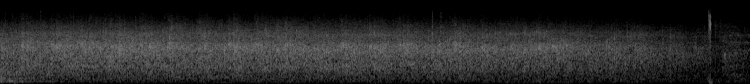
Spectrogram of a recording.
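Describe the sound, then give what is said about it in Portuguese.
Sustained applause from a church audience after a prayer, applauding the presence of Jesus: a dense, steady wash of many hands clapping that holds strong for several seconds before gradually thinning and fading toward the end, with one sharp click near the close. “Você pode aplaudir a presença dele entre nós?”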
